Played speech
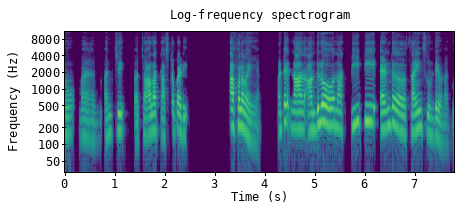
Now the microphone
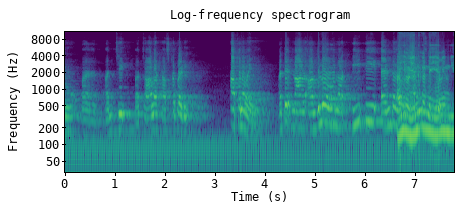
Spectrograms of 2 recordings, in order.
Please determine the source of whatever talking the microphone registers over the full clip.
both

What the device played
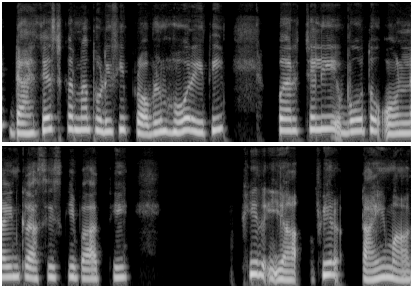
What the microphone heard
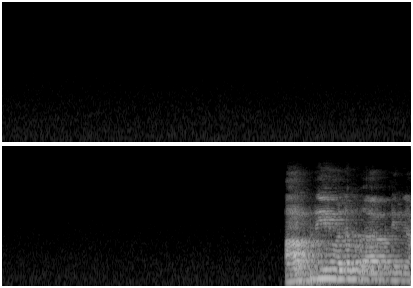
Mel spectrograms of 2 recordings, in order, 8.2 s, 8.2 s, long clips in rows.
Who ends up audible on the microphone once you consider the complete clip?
user only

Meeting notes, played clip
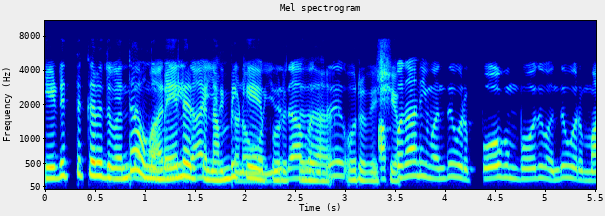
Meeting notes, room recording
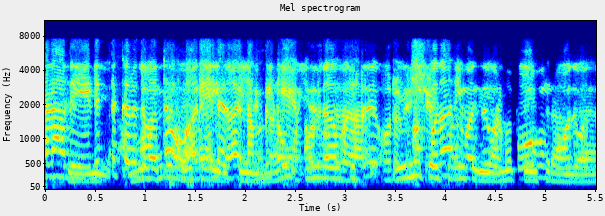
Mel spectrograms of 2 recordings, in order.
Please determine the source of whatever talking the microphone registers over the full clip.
both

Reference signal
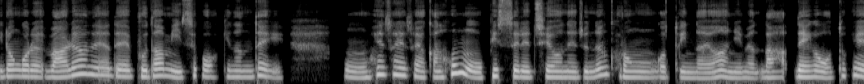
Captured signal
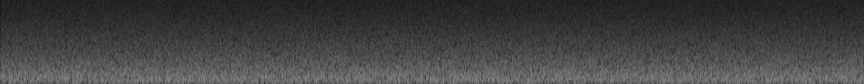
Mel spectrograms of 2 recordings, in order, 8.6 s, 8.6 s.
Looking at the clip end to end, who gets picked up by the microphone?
neither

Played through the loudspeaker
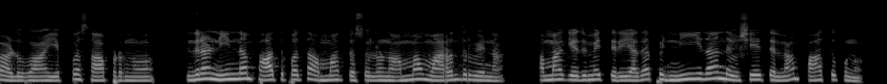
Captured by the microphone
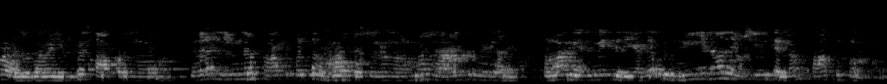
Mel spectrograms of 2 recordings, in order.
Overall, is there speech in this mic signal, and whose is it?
echo only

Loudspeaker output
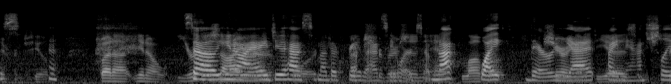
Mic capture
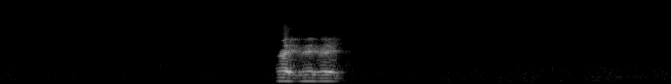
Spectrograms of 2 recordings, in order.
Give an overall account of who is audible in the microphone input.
user only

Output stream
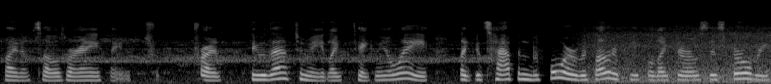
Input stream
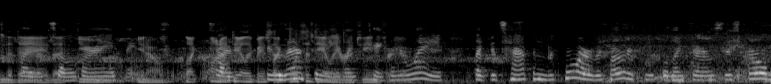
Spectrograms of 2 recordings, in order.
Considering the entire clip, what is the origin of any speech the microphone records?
both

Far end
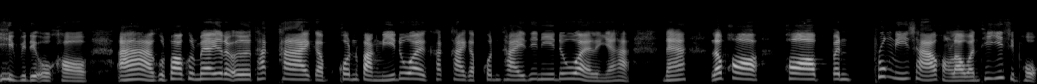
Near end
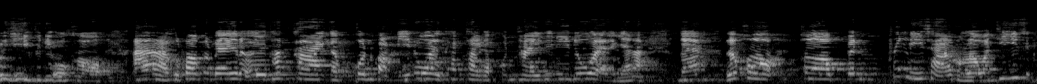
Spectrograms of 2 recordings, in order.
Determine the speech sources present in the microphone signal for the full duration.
echo only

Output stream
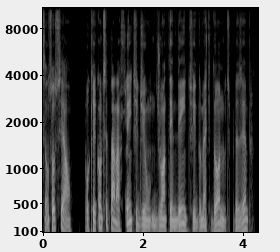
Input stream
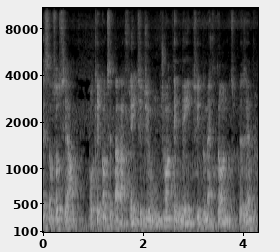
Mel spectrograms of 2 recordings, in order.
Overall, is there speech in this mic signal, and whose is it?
echo only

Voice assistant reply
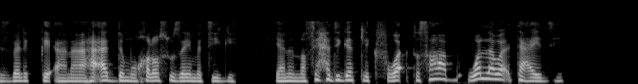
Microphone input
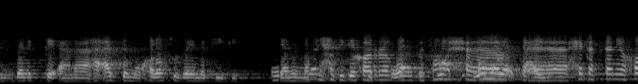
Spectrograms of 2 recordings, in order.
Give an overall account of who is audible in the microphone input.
both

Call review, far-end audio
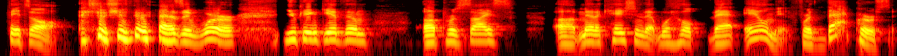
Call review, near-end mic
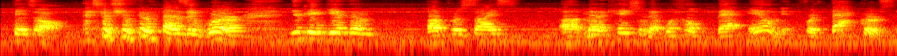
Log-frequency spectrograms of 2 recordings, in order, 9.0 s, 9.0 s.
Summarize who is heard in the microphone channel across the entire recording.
echo only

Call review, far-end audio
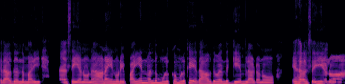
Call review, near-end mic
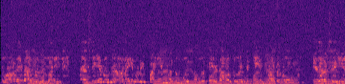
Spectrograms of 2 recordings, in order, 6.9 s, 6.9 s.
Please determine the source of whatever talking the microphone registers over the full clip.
both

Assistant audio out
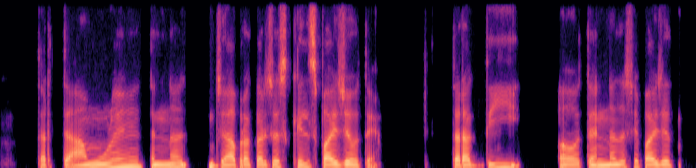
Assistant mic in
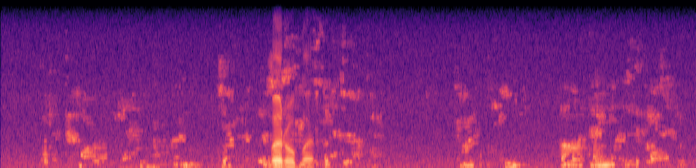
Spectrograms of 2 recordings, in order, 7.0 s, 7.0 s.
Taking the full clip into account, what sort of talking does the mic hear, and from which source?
both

